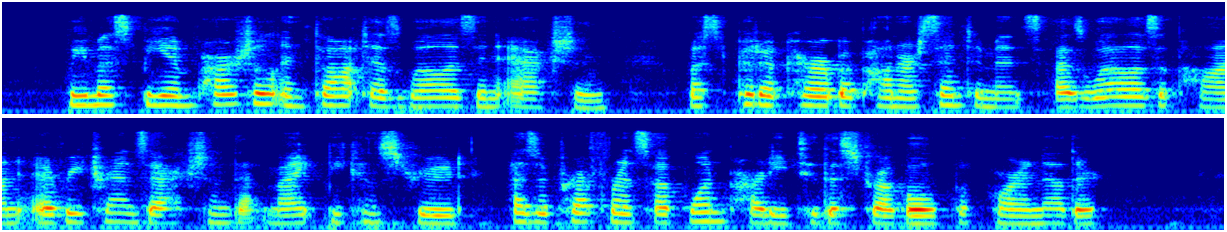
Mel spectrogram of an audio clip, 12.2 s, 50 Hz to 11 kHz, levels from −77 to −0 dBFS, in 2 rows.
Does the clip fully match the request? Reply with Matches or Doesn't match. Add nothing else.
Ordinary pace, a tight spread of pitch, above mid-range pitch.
Doesn't match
